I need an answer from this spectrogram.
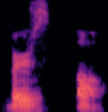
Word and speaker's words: Vrzal: Because if you just pronounce it with what everybody calls me when they just say Verz, then you're just throwing all on the end. Okay. Verz all.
